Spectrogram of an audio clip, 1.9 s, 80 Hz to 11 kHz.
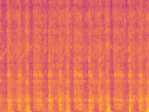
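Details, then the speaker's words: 1989 Ford Probe GT 2.2L turbo intercooled, new fuel pump, spark and timing fine: engine cranks in steady pulses, about four a second, with no firing; fuel rail not filling, only a slight old-fuel smell, gummed-up injectors blamed; crank no start from no fuel delivery. "we're good we have no fuel that's spraying in my face and all i'm getting is a slight old fuel smell so we still have our fuel issue"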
